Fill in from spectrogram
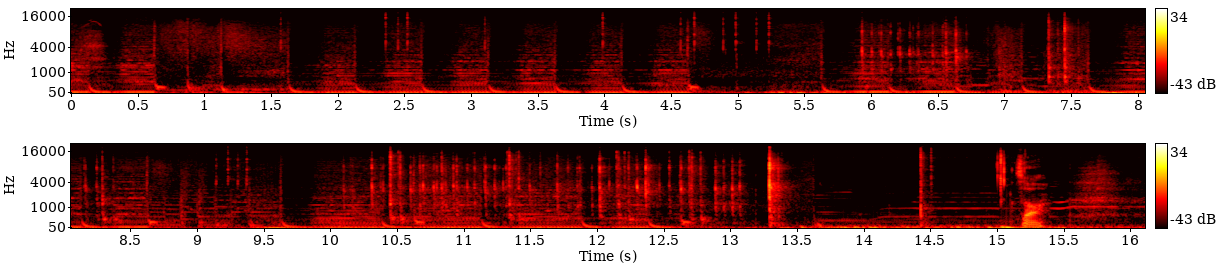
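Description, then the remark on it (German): Rapid clatter of computer keyboard typing as a tweet is written, in irregular bursts of keystrokes, with a few louder taps near the end, heard over a low background hum. “warum schreibe ich auf Twitter so merkwürdige Zeichen?”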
